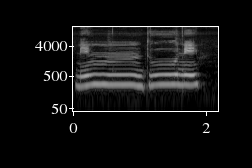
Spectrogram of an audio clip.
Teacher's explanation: Cara membacanya masih ada suara nun yang dibaca dengan mendengung.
